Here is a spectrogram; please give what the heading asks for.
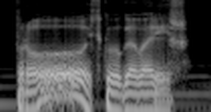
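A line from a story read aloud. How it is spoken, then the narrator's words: Muffled, old man. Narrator (Russian): глухо сказал старик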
